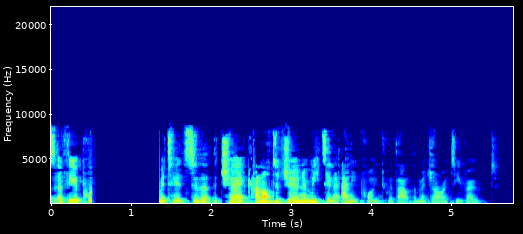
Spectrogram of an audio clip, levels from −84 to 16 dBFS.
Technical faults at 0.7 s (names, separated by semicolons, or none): transcoding between lossy codecs; audio dropout to silence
